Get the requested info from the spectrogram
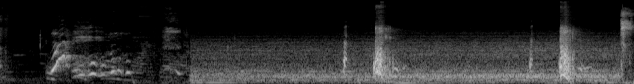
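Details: Funny baby sneeze: two short, sharp sneeze bursts after a brief vocal sound, with steady room noise in the background.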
